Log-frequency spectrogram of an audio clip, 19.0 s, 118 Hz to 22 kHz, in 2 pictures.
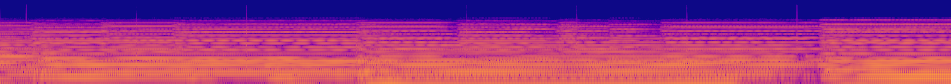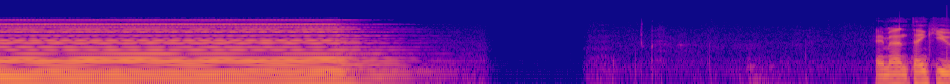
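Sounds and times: church organ chords: 0.0s - 14.1s.

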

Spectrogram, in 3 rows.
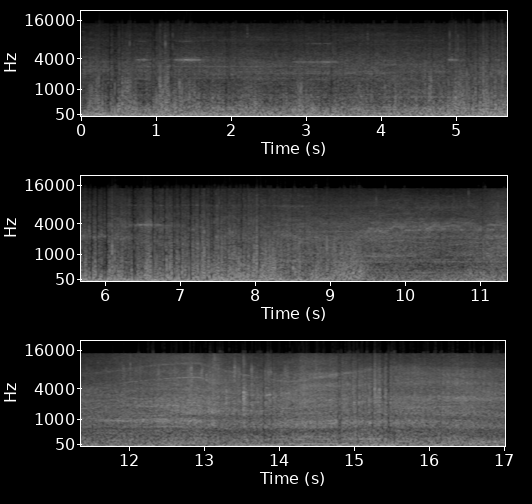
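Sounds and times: truck rumbling past: 0.0s - 17.0s
wind buffeting microphone: 0.0s - 17.0s.

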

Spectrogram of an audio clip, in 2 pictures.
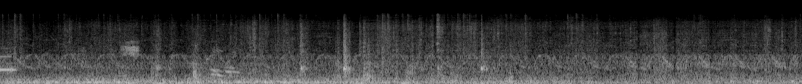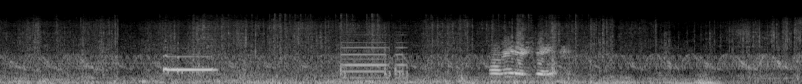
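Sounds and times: car rumbling over rough ground: 0.0s - 16.0s
faint siren wailing: 0.0s - 16.0s
short steady tone: 11.4s - 12.1s.

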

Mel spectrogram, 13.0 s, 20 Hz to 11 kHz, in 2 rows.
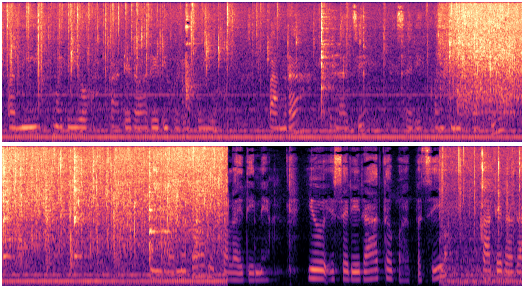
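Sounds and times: loud sizzle: 0.0s - 9.3s, 12.0s - 13.0s
oil frying in a wok: 0.0s - 9.3s, 12.0s - 13.0s
steady low hum: 0.0s - 9.3s
steel spoon scraping: 6.2s - 9.2s.

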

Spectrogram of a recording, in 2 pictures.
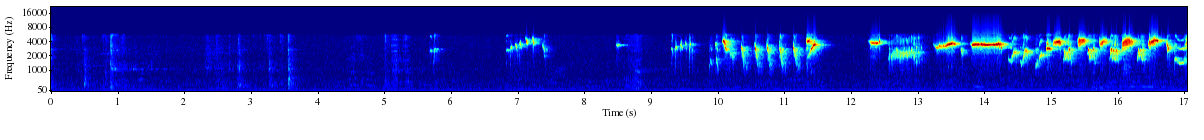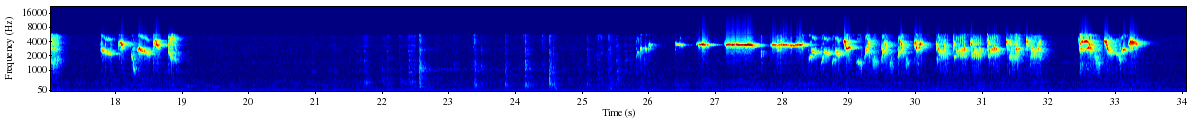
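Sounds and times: canary singing trills: 5.6s - 6.0s, 6.8s - 7.6s, 8.4s - 19.1s, 25.7s - 33.6s.

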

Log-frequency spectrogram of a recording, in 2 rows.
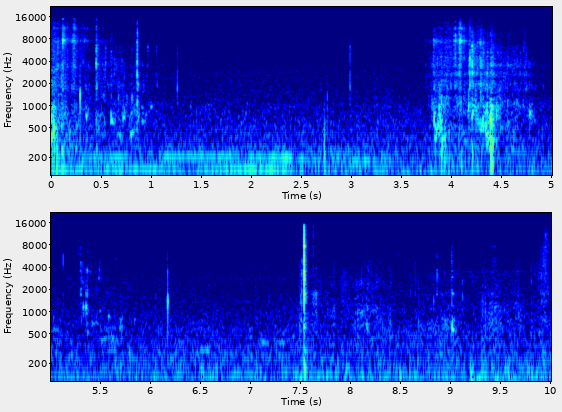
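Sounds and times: fish splashing in water: 0.0s - 1.1s, 3.7s - 5.7s.

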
